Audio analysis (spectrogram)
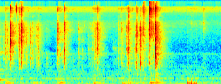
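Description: A sitemap URL being typed on a computer keyboard, with quick irregular bursts of light key clicks and taps, close and quiet, with no talking.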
